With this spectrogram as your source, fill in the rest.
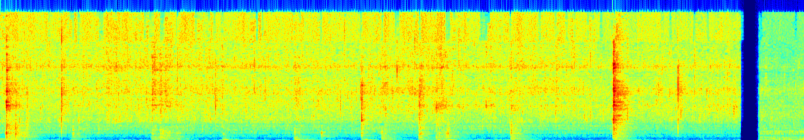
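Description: Prawns fry in oil in a home kitchen pan, a continuous sizzle broken by repeated scraping and knocking of a spatula as they are stirred, with a brief cut near the end.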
